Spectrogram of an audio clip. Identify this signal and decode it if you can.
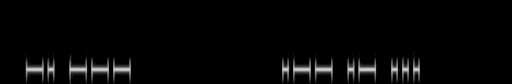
Morse code, heard as a keyed tone, about 21 wpm, 700 Hz. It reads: NO WAS
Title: 4x Word-Spacing - Sentences from Top 100 Words - 22wpm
